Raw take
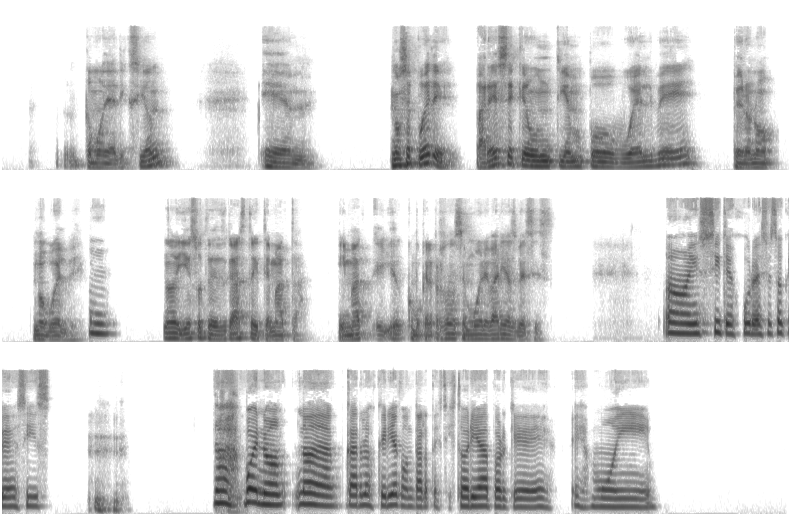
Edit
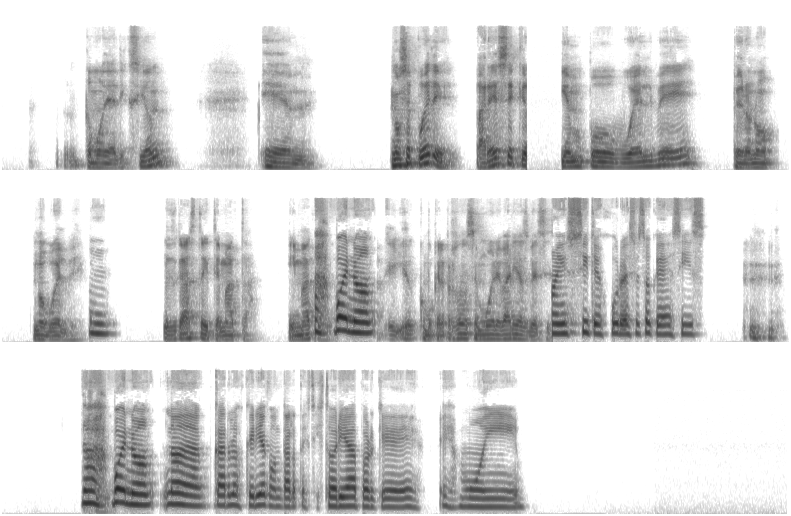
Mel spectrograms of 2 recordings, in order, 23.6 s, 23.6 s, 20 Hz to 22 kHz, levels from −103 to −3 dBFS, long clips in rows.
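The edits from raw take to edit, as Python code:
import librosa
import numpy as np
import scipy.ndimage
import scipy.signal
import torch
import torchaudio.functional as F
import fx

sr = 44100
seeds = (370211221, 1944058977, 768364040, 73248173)

y = fx.edit(x, sr, fx.room_tone_fill(start_s=5.25, length_s=0.36),
    fx.cut(start_s=9.52, length_s=0.5),
    fx.cut(start_s=13.26, length_s=1.44),
    fx.duplicate(start_s=17.98, length_s=0.62, to_s=11.51), tone=tone)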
